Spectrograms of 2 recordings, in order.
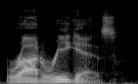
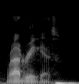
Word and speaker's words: Rodriguez: So if you grew up speaking English and you see this word, the way you would pronounce it is Rodriguez, right? Most people, Rodriguez, R O D R I G U E Z, Rodriguez. But the way it was taught to me in Espanol is Rodriguez.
